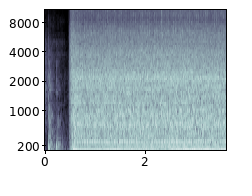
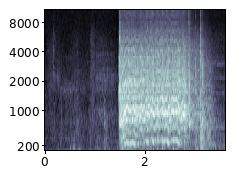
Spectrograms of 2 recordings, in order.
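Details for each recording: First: 1967 Dodge Coronet with a newly installed V8 on its first run: strong, steady idle and clean throttle blips with no misses or knocks; healthy engine, with a header leak noted. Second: 1967 Dodge Coronet with a newly installed engine, coil just wired and fuel leaking, cranking; the starter churns steadily for about 1.5 seconds with no fire or pop because there is no spark.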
